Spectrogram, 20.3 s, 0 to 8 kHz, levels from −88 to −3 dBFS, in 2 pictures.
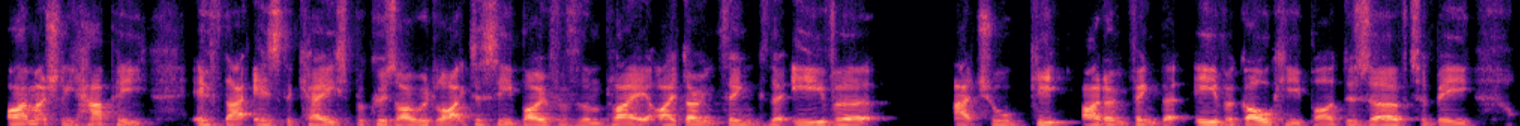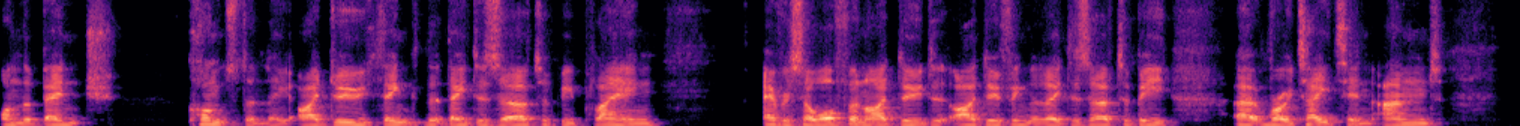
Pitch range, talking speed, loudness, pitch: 115-140 Hz, 185 wpm, -25 LUFS, 125 Hz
